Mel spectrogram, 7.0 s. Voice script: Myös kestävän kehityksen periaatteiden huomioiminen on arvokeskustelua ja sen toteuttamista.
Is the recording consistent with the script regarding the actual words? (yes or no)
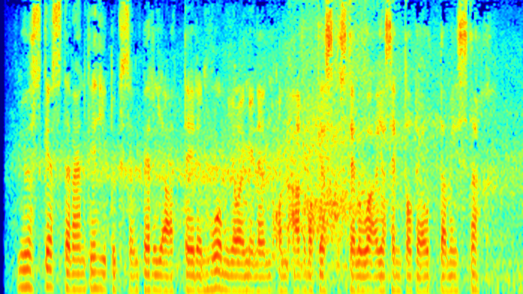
yes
